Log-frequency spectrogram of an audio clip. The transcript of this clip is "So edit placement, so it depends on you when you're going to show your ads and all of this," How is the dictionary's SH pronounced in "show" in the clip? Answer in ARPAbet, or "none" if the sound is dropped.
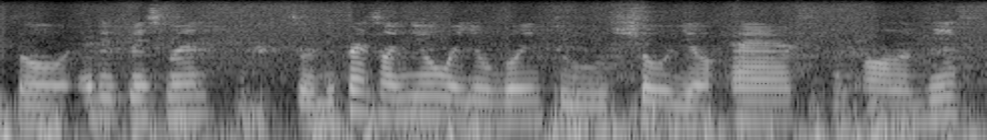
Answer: SH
